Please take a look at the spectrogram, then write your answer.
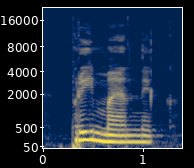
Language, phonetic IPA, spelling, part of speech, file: Ukrainian, [prei̯ˈmɛnːek], прийменник, noun, Uk-прийменник.ogg
- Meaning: preposition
